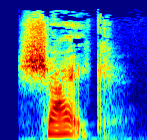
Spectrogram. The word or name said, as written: sheik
